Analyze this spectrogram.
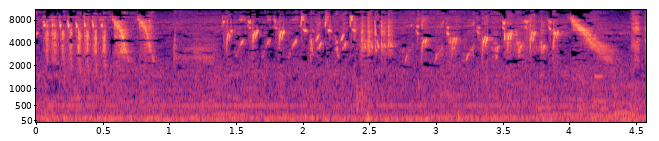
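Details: European goldfinch in saira style training song, delivering fast high twitters, liquid chirps and short buzzy rattles in near-continuous phrases with brief pauses, over a steady low hum.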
